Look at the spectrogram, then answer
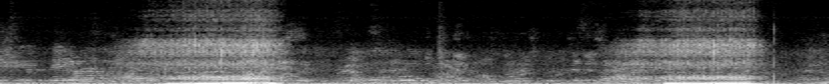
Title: lucky you guys still heard my snoring that mean I was alive. haha just ready tired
